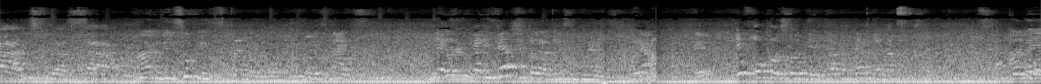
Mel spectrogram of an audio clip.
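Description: Indistinct voices talking in the background over a steady low hum.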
